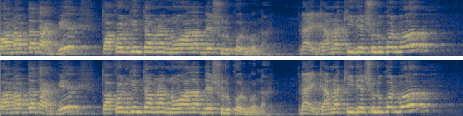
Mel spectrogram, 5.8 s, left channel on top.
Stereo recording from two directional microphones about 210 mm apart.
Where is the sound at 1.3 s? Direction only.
55° right (ahead or behind).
